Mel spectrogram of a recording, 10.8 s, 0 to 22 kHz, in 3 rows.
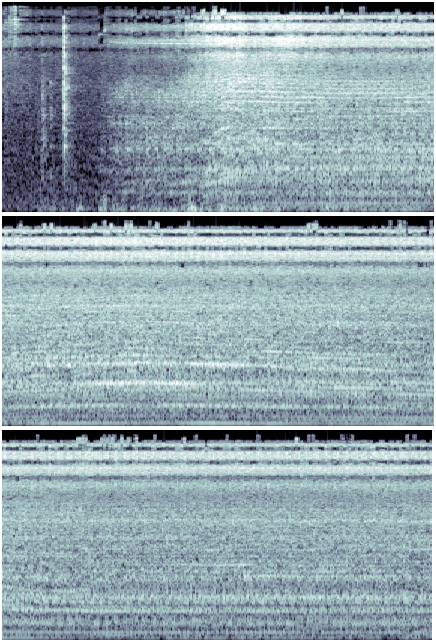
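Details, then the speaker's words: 2010 Honda Civic Hybrid just after spark plug replacement: brief churn as it fires, then steady, even idle with no misses, knocks or stumbles; check engine light now off; normal idle. "So just gonna go ahead and let it run. The check engine light is actually off now."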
